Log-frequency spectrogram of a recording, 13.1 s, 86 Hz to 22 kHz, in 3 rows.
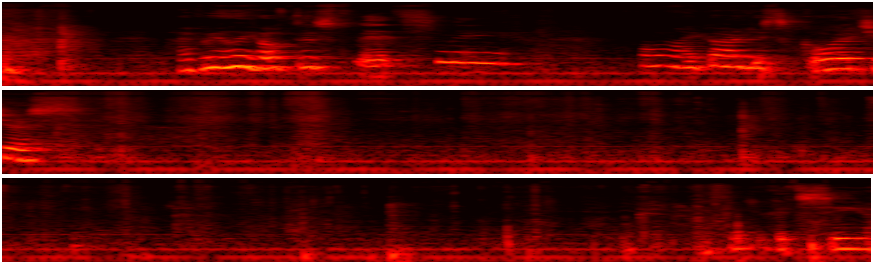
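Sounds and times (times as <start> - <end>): low electrical hum: 0.0 - 13.0.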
